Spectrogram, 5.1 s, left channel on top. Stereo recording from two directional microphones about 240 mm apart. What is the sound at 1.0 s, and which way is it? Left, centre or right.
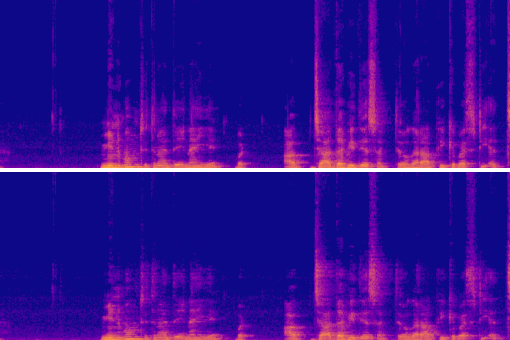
Speech, left.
